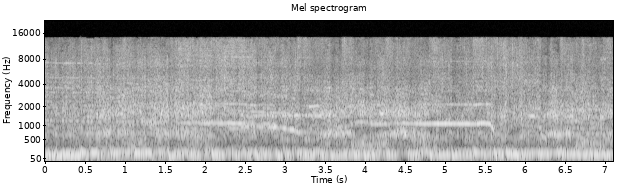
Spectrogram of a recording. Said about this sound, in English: And when he rode up, he got a nice little chant from the crowd there, and they all wanted to, you know, give their thanks to old Jera. Lay out for a second because this crowd has something to say.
